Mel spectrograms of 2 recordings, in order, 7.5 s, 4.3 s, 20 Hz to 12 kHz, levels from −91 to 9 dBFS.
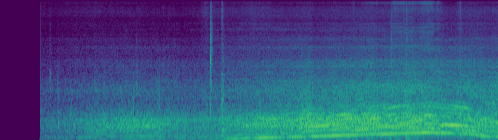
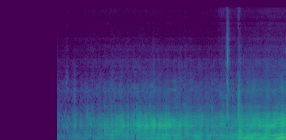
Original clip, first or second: first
